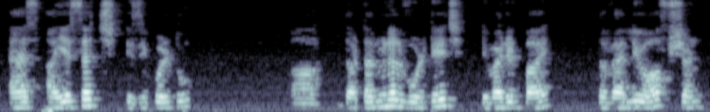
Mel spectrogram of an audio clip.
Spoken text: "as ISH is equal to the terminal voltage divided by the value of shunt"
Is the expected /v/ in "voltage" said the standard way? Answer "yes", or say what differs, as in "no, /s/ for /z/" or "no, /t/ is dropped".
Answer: yes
